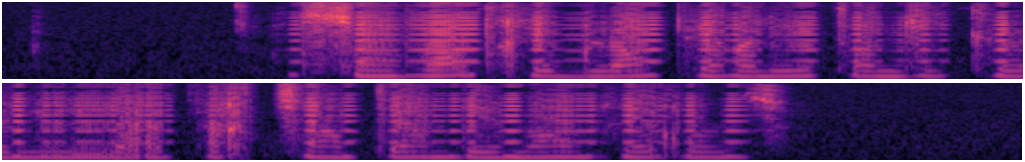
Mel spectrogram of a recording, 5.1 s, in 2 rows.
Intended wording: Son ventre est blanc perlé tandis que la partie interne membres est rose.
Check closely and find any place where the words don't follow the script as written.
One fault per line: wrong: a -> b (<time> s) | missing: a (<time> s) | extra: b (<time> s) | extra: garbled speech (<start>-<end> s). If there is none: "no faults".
extra: des (3.7 s)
